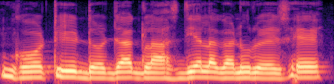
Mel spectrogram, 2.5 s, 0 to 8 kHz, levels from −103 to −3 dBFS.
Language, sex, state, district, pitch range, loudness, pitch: Bengali, male, Assam, Hailakandi, 150-165 Hz, -12 LUFS, 160 Hz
